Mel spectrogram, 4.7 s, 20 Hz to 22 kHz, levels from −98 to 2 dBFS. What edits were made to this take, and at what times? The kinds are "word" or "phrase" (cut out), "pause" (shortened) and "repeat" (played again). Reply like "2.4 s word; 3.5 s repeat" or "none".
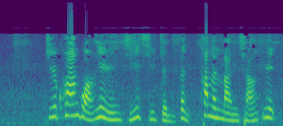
3.2 s pause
